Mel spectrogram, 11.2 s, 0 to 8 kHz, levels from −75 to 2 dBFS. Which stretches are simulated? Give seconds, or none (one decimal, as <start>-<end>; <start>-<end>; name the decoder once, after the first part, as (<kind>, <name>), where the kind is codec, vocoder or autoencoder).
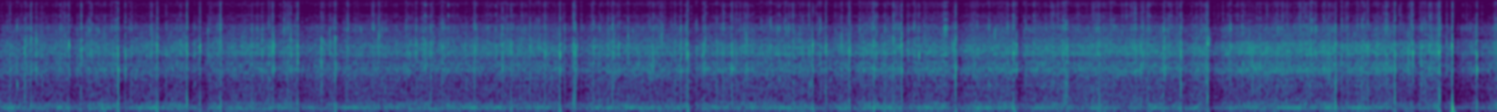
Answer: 7.1-9.4 (vocoder, Vocos)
